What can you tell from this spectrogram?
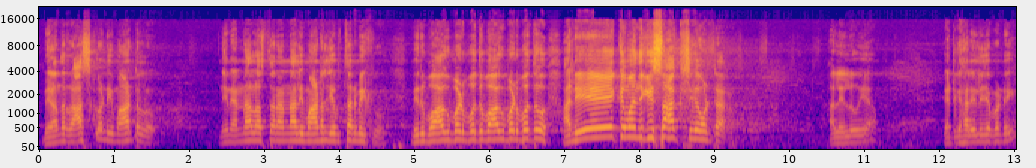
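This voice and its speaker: A pastor with a Telugu accent and a high voice preaches to his congregation, calling out to them and sharing personal stories. He shifts between loud, shouted exhortation and quiet storytelling.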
